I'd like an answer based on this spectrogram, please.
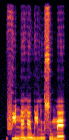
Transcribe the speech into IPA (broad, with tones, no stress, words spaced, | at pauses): fi˧nɛ̃˨jɛ̃˨ wi˨lu˨su˧mɛ˧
